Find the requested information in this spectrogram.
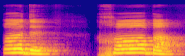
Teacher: قد دال پر قلقلہ بھی کریں گے اور قاف کو موٹی آواز میں پڑھیں گے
